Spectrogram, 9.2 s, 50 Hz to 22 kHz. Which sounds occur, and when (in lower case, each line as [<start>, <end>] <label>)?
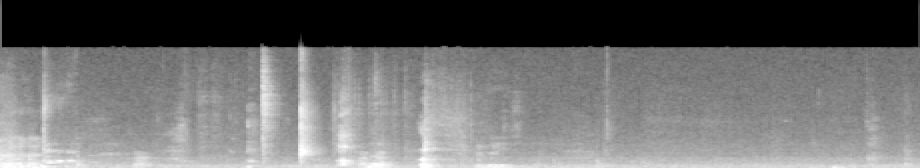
[0.00, 0.77] laughter
[0.00, 9.20] mechanisms
[0.68, 0.78] tick
[1.27, 1.52] male speech
[2.95, 3.20] finger snapping
[3.34, 3.48] human sounds
[3.48, 3.90] male speech
[3.63, 3.88] woman speaking
[4.13, 4.53] cough
[4.68, 5.21] woman speaking
[5.31, 5.39] tick
[5.89, 6.01] tick
[6.36, 6.47] tick
[8.99, 9.20] male speech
